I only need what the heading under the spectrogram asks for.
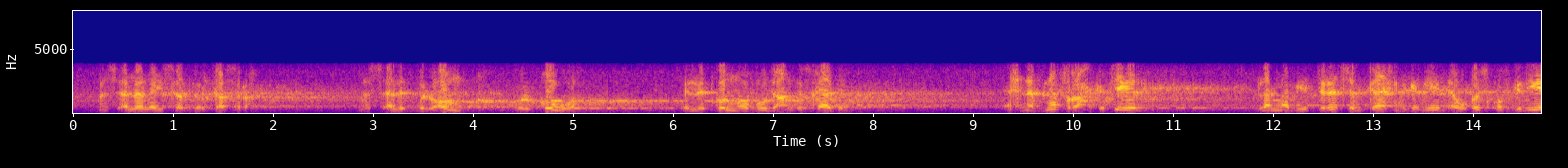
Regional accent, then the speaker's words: Cairo, Cairo Governorate, Egypt; قلت عندنا في القاهرة

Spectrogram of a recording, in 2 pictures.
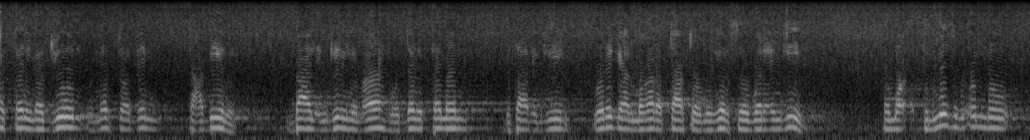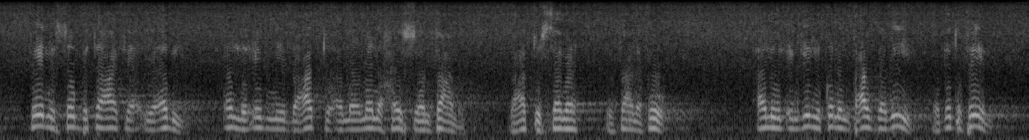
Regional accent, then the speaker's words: Egypt; انا فاكر عندنا في مصر زمان كان انسان غني جدا ما دفعش عشور.

